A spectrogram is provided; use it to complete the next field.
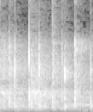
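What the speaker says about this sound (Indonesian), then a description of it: "Tepuk tangan buat Karen." A short burst of applause for Karen at a classroom discussion, a handful of people clapping in quick, uneven claps close by over about a second.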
